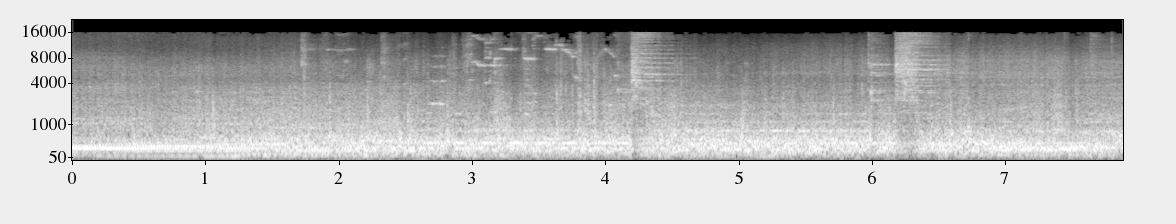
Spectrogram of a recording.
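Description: Passenger train passing close by, its steel wheels clattering over the rail joints as the coaches and then the trailing diesel locomotive go past. There are two brief high-pitched screeches about four and six seconds in.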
